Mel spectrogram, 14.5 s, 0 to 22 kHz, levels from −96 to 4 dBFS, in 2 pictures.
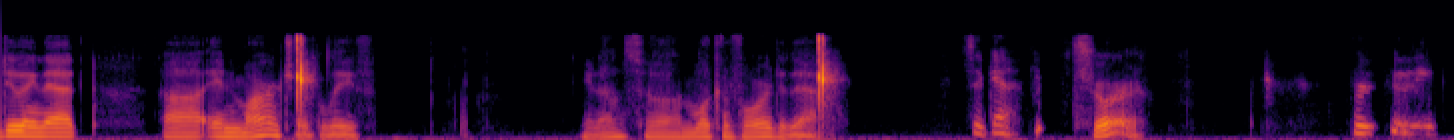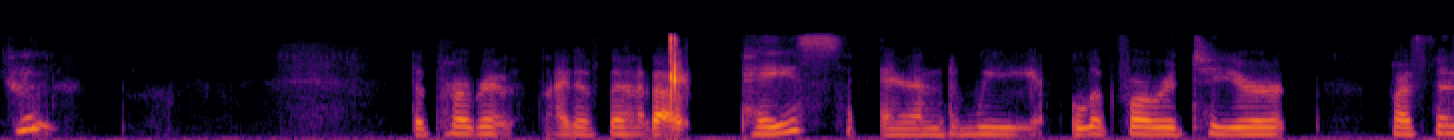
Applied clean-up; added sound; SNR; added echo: neural diffusion model UNIVERSE++.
